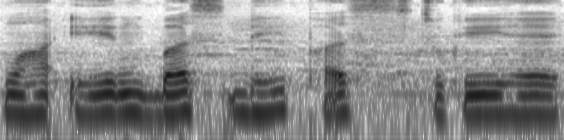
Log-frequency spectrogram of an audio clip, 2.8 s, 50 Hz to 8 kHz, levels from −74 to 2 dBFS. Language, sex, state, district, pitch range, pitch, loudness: Hindi, male, Uttar Pradesh, Lucknow, 130-135 Hz, 130 Hz, -16 LUFS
